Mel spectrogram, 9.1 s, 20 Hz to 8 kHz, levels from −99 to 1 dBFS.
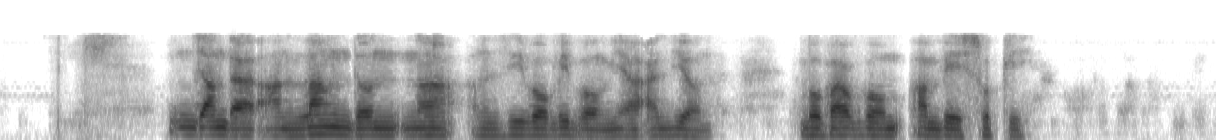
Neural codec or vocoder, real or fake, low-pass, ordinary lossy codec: codec, 16 kHz in and 24 kHz out, 0.6 kbps, FocalCodec, streaming, 4096 codes; fake; 7.2 kHz; AAC, 16 kbps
